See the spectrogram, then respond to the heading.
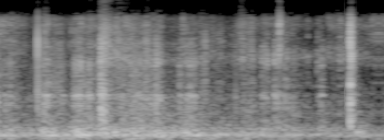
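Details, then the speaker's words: Hyundai Verna on a rough road, with quick rattles and clunks that become heavy thuds in big potholes and go silent on smooth road. "শুনিছে নহয় কৰ কৰ কৰ কৰ কৰ কৰ কৰ কৰ আৰু থাকতে ডাঙৰ গাড্ডাত পৰিলে গুট গুট গুট গুট গুট গুট কৰিব ধৰে"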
